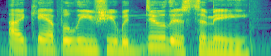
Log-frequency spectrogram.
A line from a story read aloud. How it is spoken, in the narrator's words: shaking and still on the phone with his mom, wailing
